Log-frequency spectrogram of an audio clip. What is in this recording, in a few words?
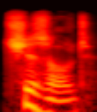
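"chiseled", English, British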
